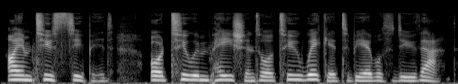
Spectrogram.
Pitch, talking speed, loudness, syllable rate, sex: 185 Hz, 210 wpm, -17 LUFS, 5.2 syllables/s, female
